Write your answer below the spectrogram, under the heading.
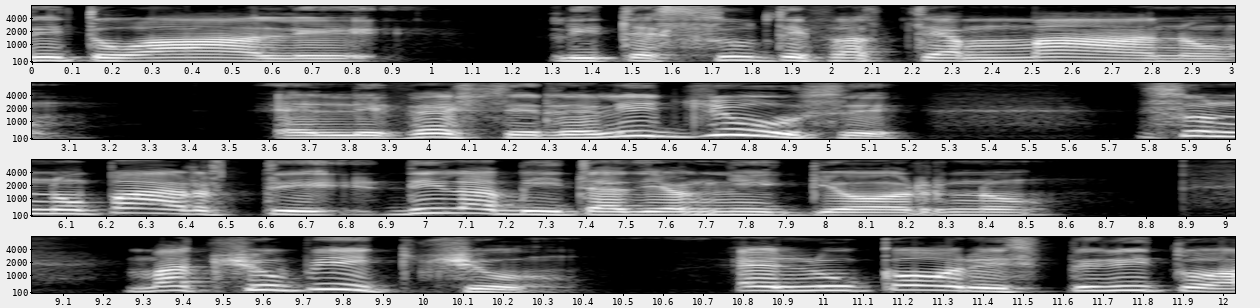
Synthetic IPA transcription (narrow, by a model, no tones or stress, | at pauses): it̪uaːlɪ | lɪt̪ɛsːuːt̪ɪfat̪ːiamːaːnʊ | ɛlːɪfɛst̪ɪrɛlid͡ʒːuːsɪ | sunːʊpart̪ɪd̪ɪlaviːt̪ad̪iɔɲːiɟːɔɾnʊ | mat͡ʃːupit͡ʃːʊ | ɛlːukɔːɾɪspiɾit̪ua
